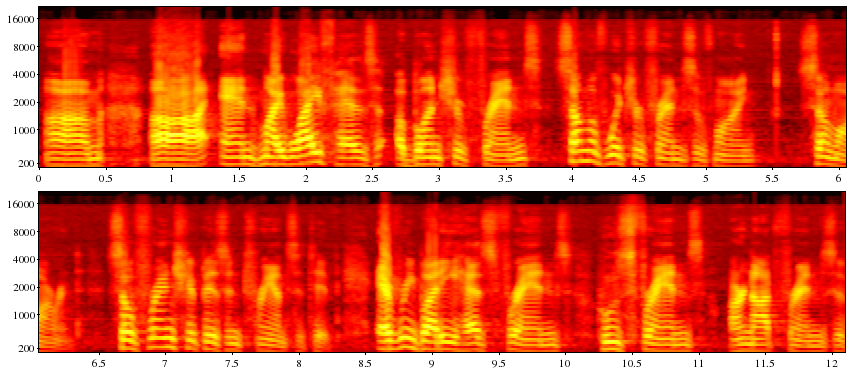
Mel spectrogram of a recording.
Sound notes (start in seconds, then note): none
